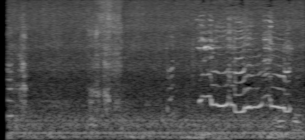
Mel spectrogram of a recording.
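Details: Golden Retriever puppy unhappy about a car ride. After some rustling, it gives a high, wavering whine that rises and dips over about a second, above a steady low car-engine hum.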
